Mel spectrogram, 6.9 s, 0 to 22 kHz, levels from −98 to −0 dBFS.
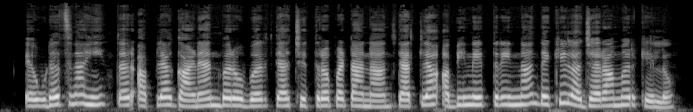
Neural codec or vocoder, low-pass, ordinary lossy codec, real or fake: vocoder, 44.1 kHz, 128 mel bands every 512 samples, BigVGAN v2; 19.8 kHz; MP3, 96 kbps; fake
